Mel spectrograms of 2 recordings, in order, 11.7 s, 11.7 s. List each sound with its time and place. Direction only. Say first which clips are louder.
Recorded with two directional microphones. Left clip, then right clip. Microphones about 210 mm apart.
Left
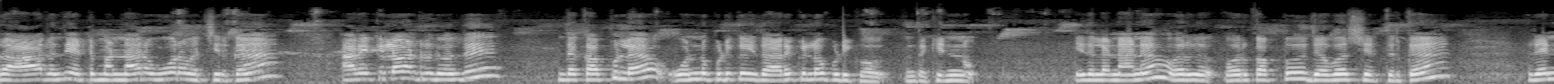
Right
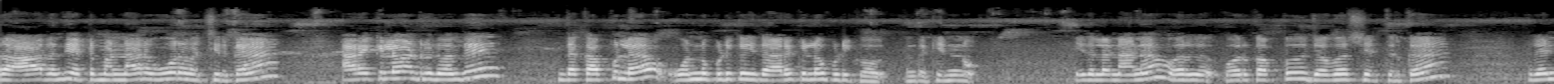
0.0 s a woman's voice: left 2 dB; 20° left (ahead or behind)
